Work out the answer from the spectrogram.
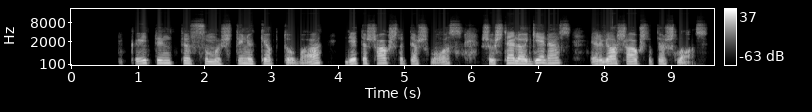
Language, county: Lithuanian, Šiauliai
